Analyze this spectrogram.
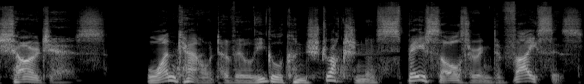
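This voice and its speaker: In a put-on character voice, a man speaks fairly slowly and fairly low, on a very clean recording with a silent background. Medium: read story. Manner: stern yet jaded, routine.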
